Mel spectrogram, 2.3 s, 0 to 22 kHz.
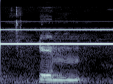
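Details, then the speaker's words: Steady high-pitched alarm tones with a brief voiced sound: low air supply alarm on a BIOROHM VitalSave Graphics T1 transport ventilator switched from neonatal assist-control to CPAP mode, supplied with oxygen only. "En modo CPAP nos está dando una alarma de bajo aire porque está solamente alimentado con oxígeno en este momento."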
